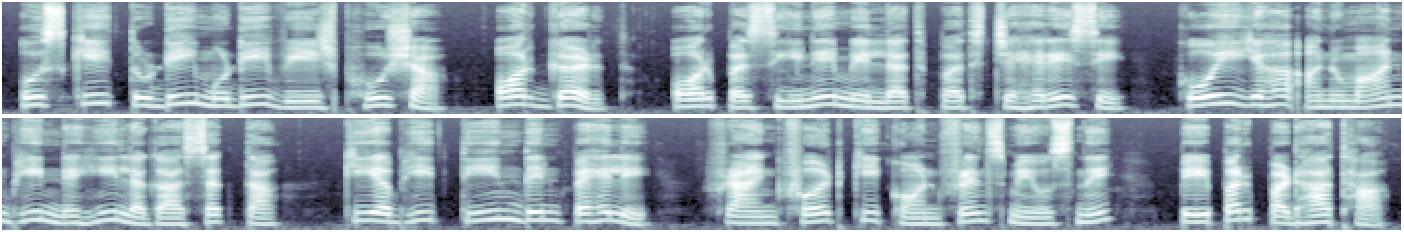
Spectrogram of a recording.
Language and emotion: Hindi, neutral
